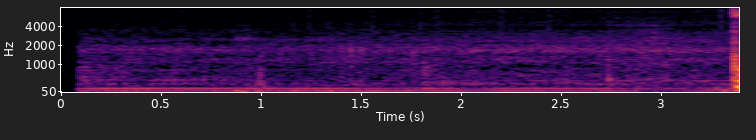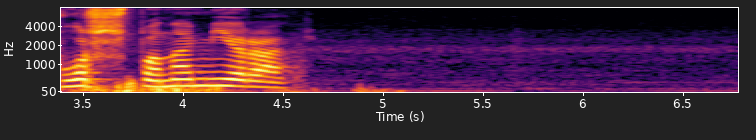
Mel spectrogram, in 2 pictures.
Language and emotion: Russian, neutral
